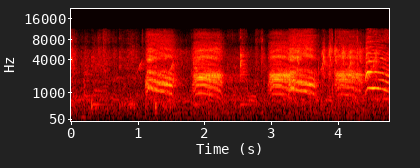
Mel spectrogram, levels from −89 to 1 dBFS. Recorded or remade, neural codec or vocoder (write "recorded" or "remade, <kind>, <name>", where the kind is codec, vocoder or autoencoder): recorded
